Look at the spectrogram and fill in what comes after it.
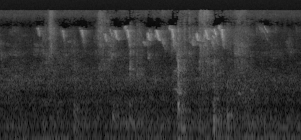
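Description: Small wild birds chirping: many quick, high, down-slurred chirps in a busy run through the middle, with one sharp click about halfway through, over a steady low rumble.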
